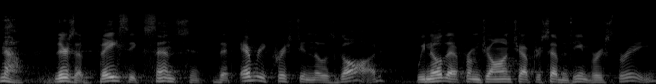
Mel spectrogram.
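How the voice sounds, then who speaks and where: Here a man uses an ordinary speaking voice at a medium pitch, with lively intonation. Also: moderate pace. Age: 60s. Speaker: pastor. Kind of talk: sermon. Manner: conversational.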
